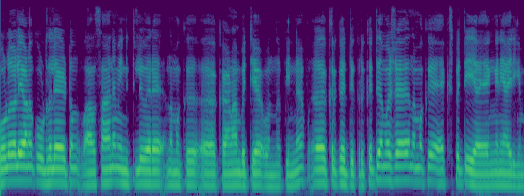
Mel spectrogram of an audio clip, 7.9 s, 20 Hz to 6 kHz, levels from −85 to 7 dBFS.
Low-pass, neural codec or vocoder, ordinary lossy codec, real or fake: 5.4 kHz; none; none; real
